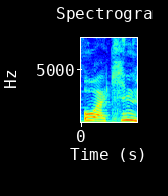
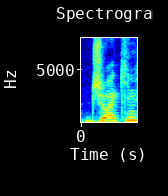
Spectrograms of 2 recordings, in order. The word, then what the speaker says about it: Joaquin: niveau des interviews de au hacking phoenix et à chaque fois on disait enfin les personnes disaient au hack in phoenix et non pas joaquin phoenix voilà pourquoi je je le prononce comme ça il ya également des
